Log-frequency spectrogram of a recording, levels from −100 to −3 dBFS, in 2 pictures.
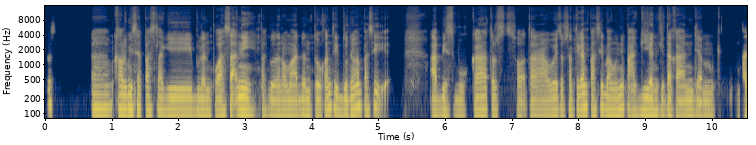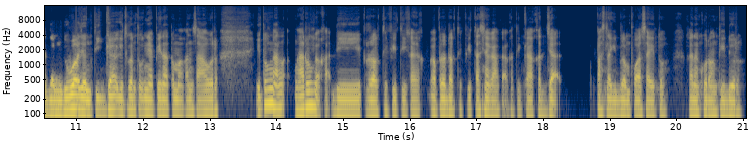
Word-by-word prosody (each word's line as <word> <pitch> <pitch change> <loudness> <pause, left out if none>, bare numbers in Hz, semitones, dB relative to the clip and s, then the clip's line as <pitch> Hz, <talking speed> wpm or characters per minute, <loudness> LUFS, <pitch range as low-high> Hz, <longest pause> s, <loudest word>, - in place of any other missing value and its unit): Terus, 155 0 -5 0.6
eee, 125 -1 +1 0.2
kalau 120 -1 +4
misalnya 120 0 0
pas 115 0 -3
lagi 110 0 -1 0.4
bulan 105 -1 0
puasa 105 0 +4
nih, 110 -2 +7 0.2
pas 95 - -7
bulan 95 -1 0
ramadhan 95 +1 +1
tuh, 100 -1 +2
kan 120 - +3
tidurnya 105 0 +1 0.2
pasti, 115 +5 -2 0.8
habis 100 0 +2
buka 95 +3 -3 0.2
terus 115 +1 -3 0.2
sholat - - -4
tarawih, 95 +3 0
terus 110 -1 -6
nanti 110 +4 -2
kan 130 - +6
pasti 110 +3 -1
bangunnya 110 +3 +2
pagi 100 +2 -2
kan, 100 - +2
kita 100 0 +2
kan, 90 -1 +1
jam 90 -1 0 0.5
entah 95 -1 0
jam 100 0 +4
2, 120 +3 +9
jam 110 - +7
3, 105 +2 +2
gitu 105 - -2
kan, 110 - +3
untuk 110 -1 -3
nyiapin, 100 +1 +1
atau 100 0 -4
makan 100 +1 -3
sahur. 100 +2 +1 0.6
Itu 115 - -3
nga 135 - +5 0.3
ngaruh 120 +5 +4
nggak - - 0
Kak, - - -8
di 100 - 0 0.3
productivity 100 0 -2
kayak 95 0 -3
ke 105 - -1
produktivitasnya 100 +1 -1
Kakak 95 0 -4
ketika 95 0 -8
kerja, 100 +1 0 0.7
pas 100 -1 -4
lagi 95 -2 0
bulan 95 -1 0
puasa 95 -1 0
itu, 95 - -8 0.4
karena 95 -2 0
kurang 95 -3 -1
tidur? 95 0 0
100 Hz, 180 wpm, -25 LUFS, 95-110 Hz, 0.8 s, 2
